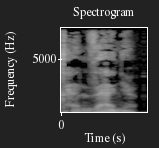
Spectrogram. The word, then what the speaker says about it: Tanzania: Many people pronounce it Tanzania, but the brother said it's pronounced Tanzania by the brothers and sisters there. So to me, if that's how they pronounce it, that's what it is, Tanzania.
